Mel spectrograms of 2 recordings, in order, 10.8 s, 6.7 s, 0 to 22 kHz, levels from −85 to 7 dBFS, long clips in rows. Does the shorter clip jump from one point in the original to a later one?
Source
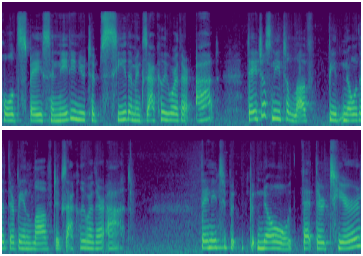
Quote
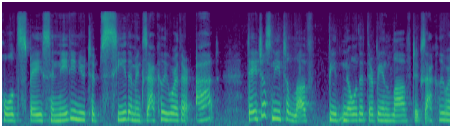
no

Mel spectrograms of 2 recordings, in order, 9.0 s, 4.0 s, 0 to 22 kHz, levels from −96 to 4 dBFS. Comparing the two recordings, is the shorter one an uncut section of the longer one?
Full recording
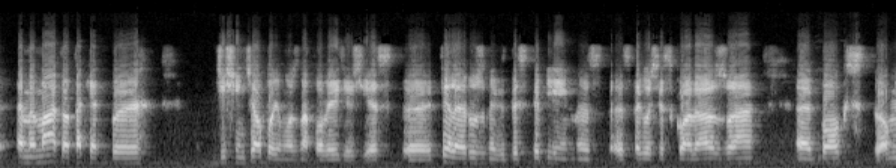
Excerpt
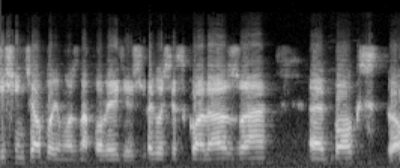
no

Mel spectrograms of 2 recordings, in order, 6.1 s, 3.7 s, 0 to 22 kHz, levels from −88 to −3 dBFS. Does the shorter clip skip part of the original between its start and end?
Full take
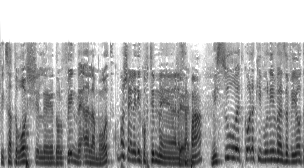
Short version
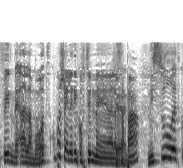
no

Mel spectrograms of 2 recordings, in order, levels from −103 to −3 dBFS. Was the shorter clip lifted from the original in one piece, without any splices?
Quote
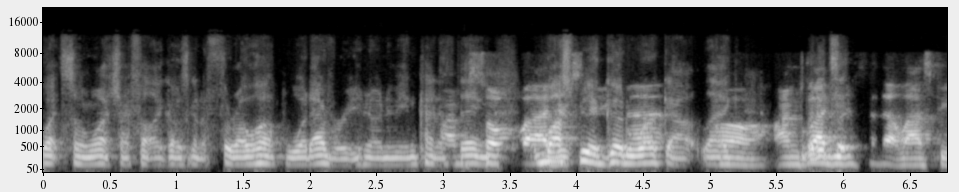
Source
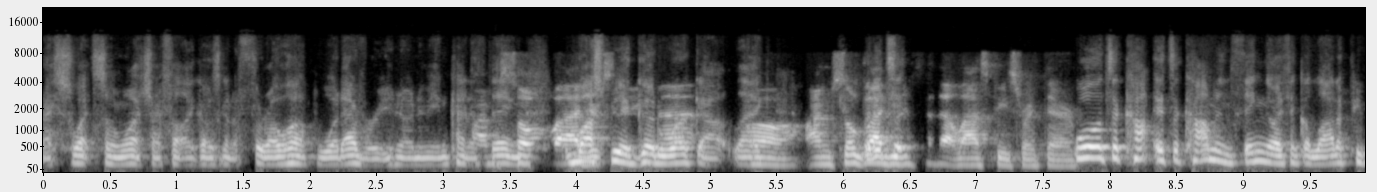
no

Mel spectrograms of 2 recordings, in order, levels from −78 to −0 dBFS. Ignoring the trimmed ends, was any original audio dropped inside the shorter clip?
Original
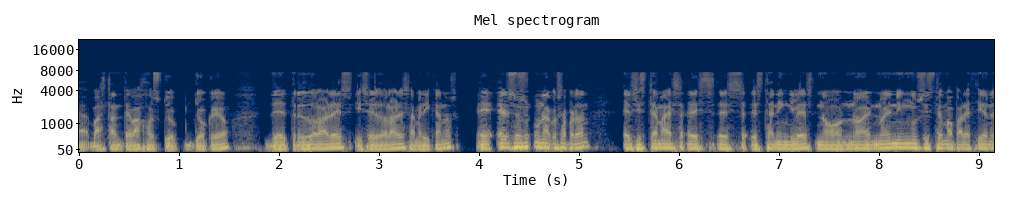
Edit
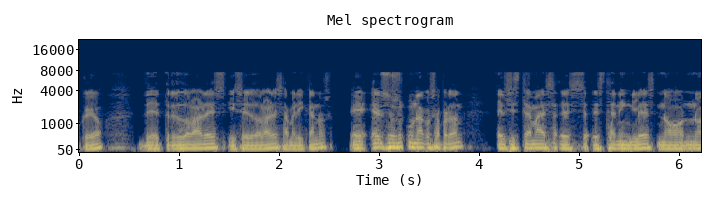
yes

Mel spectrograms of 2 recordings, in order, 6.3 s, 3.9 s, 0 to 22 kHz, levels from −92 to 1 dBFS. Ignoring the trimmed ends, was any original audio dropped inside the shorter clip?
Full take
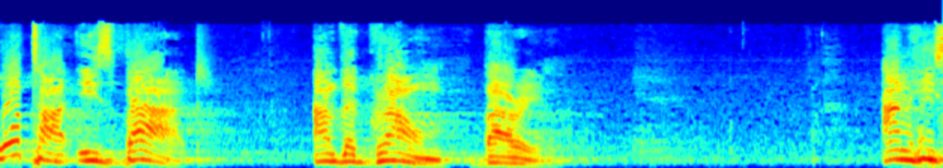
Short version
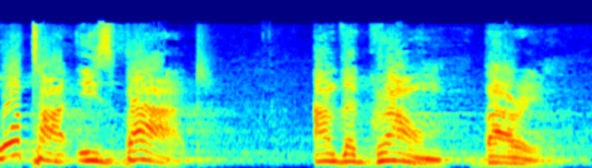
no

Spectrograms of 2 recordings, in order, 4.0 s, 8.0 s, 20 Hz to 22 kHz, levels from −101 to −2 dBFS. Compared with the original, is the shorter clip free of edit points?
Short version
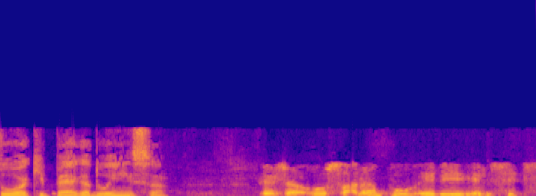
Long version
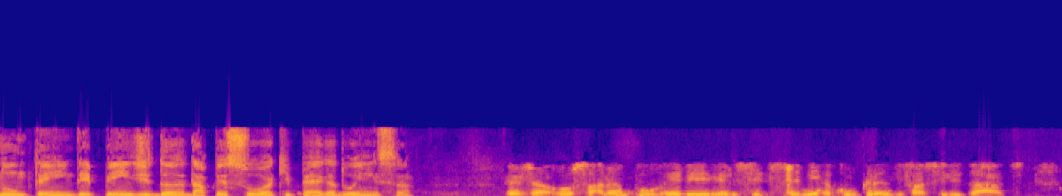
yes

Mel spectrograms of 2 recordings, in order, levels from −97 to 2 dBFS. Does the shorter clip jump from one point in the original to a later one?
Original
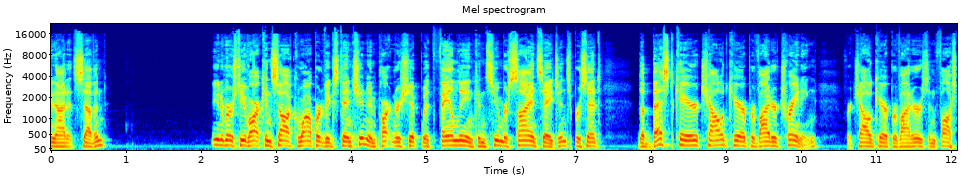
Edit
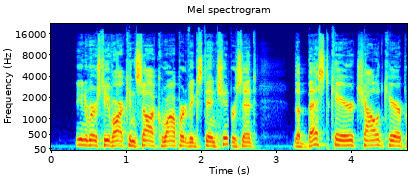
yes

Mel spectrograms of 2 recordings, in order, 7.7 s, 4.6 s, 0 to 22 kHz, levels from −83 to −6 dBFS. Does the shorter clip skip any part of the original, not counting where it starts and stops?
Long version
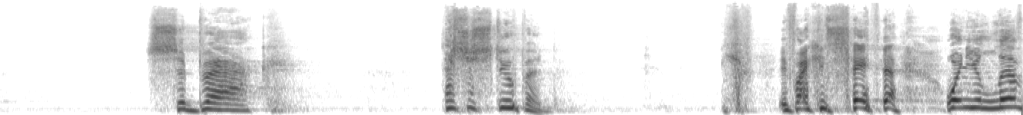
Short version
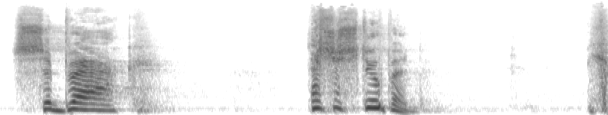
no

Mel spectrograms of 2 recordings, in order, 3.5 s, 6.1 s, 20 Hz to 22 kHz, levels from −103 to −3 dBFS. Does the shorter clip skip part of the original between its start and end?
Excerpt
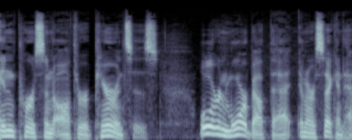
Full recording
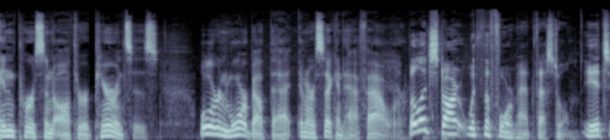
no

